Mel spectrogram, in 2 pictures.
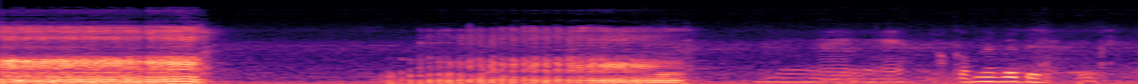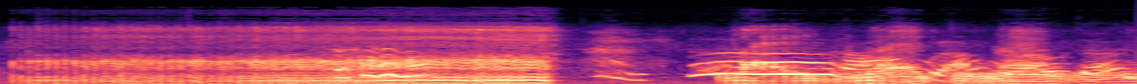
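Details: Pet dog "talking" back to its owner indoors while being teased, making drawn-out groaning, wavering moans and grumbles with bursts of breathy noise, interleaved with the owner's coaxing speech.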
